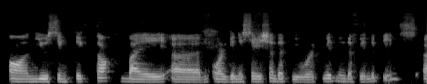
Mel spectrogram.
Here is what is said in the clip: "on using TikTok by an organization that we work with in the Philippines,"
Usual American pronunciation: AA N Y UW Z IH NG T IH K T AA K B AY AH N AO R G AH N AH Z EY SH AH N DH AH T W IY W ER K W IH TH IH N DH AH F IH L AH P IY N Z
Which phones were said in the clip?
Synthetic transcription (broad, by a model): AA N Y UW S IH NG T IH K T AA K B AY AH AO R G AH N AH S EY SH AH N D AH T W IY W ER K W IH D IH N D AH F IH L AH P IY N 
